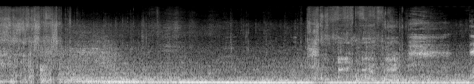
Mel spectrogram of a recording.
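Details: Ford F150 V8 carburetor after fitting bigger jets, running at 100 degrees warm: pulls up smoothly with steady deep drone, no hesitation or flat spot; earlier rough noise traced to the rear, not the engine.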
